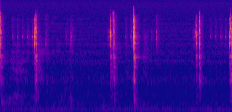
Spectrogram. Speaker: Clique da morte. Esse, sem dúvidas, é o barulho mais aterrorizante da recuperação de dados.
